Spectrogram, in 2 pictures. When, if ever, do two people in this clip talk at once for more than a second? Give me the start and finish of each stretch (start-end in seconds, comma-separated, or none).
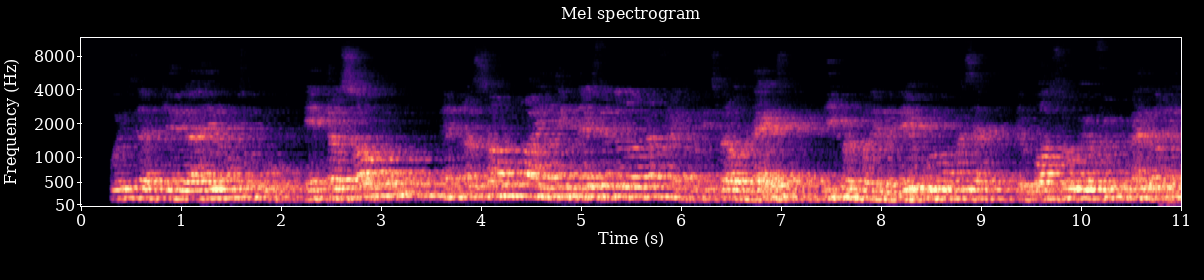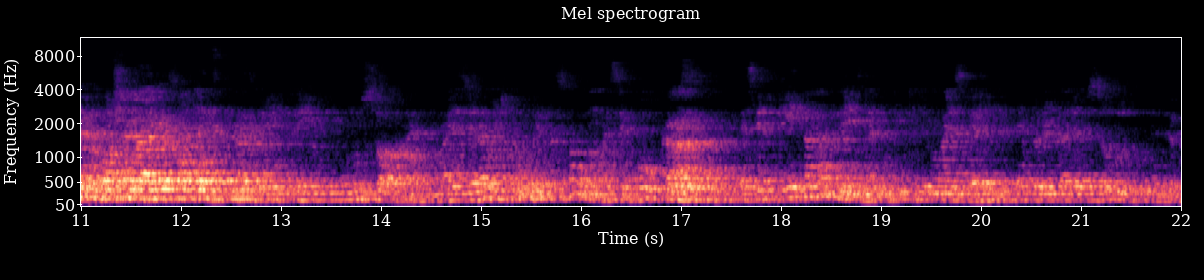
10.5-12.7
